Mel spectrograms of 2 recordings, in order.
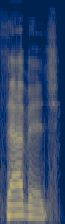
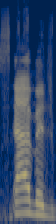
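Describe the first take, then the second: First: The s is pronounced with a lisp. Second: The s is pronounced clearly, without a lisp. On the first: This is how the boxer would say it. "he talks like this" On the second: This is the token's actual name. "It's called Savage"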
